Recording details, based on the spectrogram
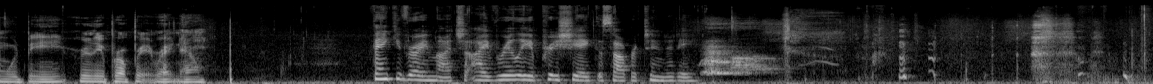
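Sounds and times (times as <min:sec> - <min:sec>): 
speech: 0:00.1 - 0:02.2, 0:03.7 - 0:07.1
female dog barking: 0:07.0 - 0:07.8
dog whiny yelps: 0:07.0 - 0:07.9.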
